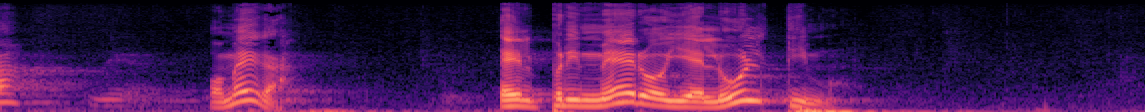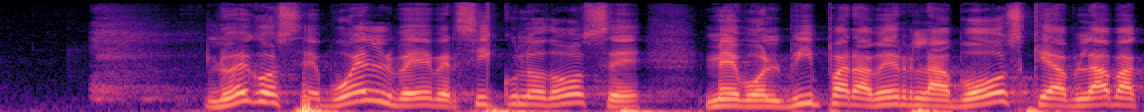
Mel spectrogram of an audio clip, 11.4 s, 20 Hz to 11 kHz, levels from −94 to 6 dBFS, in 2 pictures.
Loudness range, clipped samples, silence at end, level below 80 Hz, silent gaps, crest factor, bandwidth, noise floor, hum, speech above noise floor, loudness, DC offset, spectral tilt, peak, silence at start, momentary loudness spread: 6 LU; under 0.1%; 0 s; -28 dBFS; none; 18 dB; 10.5 kHz; -58 dBFS; none; 42 dB; -18 LUFS; under 0.1%; -6 dB/octave; 0 dBFS; 0 s; 13 LU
